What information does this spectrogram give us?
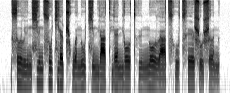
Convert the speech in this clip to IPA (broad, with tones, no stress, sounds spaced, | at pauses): s ɹ̩˥˩ l i˧˥ n ɕ i˥ n s u˥˧ t͡ɕ j ɛ˥˩ ʈ͡ʂʰ w ə˧˥ n u˨˩ t͡ɕ i˦ n̪ j ä˧˥ t̪ʰ j ɛ˥˧ n̪ j o˥˩ ʊ̯ t̪ʰ y˧˥ n n̪ o˥˩ ʊ̯ l ä˧˥ t͡sʰ u˧˥ t͡sʰ e˥ ɪ̯ ʂ u˨˩ ʂ ə˥˩ n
